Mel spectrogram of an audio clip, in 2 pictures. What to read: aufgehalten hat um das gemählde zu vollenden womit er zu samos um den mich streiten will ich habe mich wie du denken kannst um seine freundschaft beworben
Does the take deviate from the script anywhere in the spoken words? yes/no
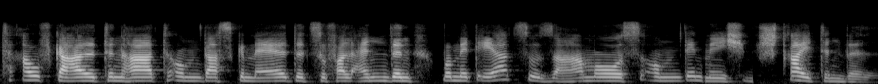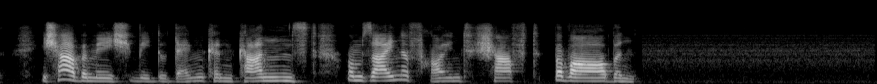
no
